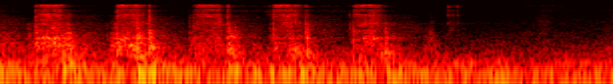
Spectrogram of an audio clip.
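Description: A hand screwdriver turning a license plate screw loose: a quick run of small clicks and scrapes, about four or five a second, that fades and stops about a second and a half in.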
